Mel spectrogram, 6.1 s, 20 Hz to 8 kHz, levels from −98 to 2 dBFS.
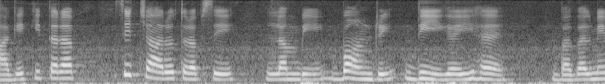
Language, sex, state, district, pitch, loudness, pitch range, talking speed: Hindi, female, Bihar, Kaimur, 205 Hz, -16 LUFS, 195-225 Hz, 140 wpm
